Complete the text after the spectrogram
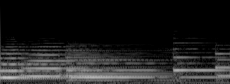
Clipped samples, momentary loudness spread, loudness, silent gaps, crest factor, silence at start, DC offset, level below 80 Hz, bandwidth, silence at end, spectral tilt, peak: under 0.1%; 8 LU; -27 LUFS; none; 14 dB; 0 s; under 0.1%; -58 dBFS; 3.6 kHz; 0 s; -9.5 dB/octave; -12 dBFS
